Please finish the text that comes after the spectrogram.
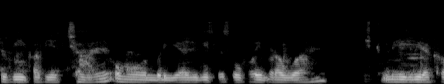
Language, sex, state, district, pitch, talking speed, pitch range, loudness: Hindi, male, Uttar Pradesh, Etah, 110 Hz, 280 wpm, 110-115 Hz, -26 LUFS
